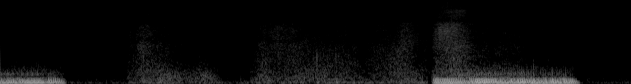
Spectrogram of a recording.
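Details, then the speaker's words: Adult man asleep in a cold outdoor winter bivouac after drinking beers, his big nose poking out of his sleeping bag; loud, deep, rattling snores with quieter breathing between them. "Regardez-li avec son gros pif qui ronfle."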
